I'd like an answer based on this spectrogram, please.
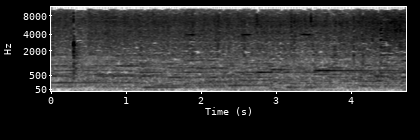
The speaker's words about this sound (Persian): هم بزنید که کاملا تغییر رنگ بده. تو این مرحله به سلیقتونه، میتونید شما بهش زردچوبه اضافه کنی، میتونید نکنی، که من حتما اضافه میکنم. یه مقدار زردچوبه بهش میزنم.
